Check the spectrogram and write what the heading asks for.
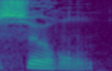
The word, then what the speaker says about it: seront: vous aurez, ils auront, final T not pronounced, elles auront. Okay? And then, for être, we will get, je serai, tu seras, il sera, elle sera, nous serons, vous serez, ils seront, elles seront.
